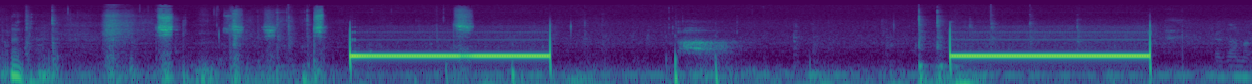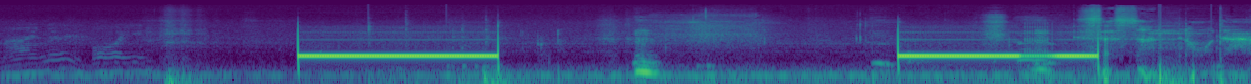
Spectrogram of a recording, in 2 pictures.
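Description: A telephone ringback tone sounds four times before the call goes to voicemail, each steady ring lasting about two seconds with roughly four-second gaps. The rings are loud and clear, with faint background noise and breathing between them.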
